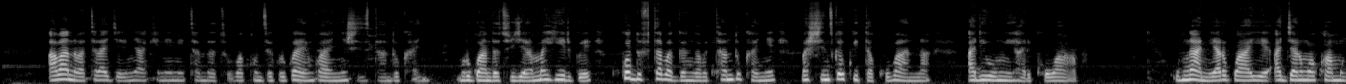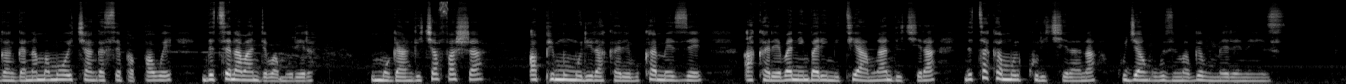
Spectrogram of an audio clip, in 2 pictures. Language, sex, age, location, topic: Kinyarwanda, female, 18-24, Kigali, health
